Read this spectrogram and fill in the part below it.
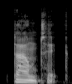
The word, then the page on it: downtick: British English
